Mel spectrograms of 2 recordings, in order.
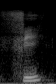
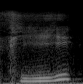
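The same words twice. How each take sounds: First: The vowel is held only briefly. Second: The vowel is drawn out long. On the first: "avec kasra on dit fi" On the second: "avec la voyelle longue ya on dit fi"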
